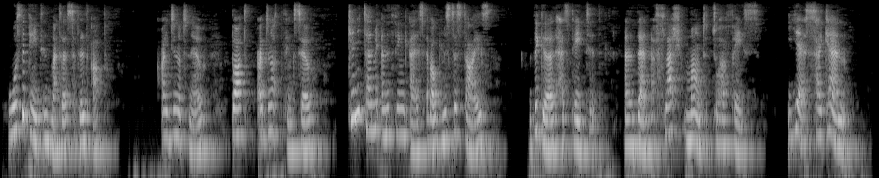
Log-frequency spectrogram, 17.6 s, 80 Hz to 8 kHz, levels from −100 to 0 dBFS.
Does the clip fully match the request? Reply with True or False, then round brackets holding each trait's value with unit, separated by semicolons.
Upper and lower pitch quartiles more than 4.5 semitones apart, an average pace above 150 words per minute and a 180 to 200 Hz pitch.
False (5.2 semitones; 135 wpm; 190 Hz)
